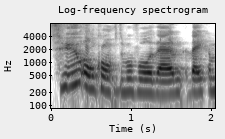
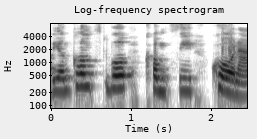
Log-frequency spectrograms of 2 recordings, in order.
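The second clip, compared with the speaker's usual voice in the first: slow, careful, deliberate word-by-word enunciation. Host says the segment name for a guest: said slowly. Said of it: "So we have to say it slow".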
